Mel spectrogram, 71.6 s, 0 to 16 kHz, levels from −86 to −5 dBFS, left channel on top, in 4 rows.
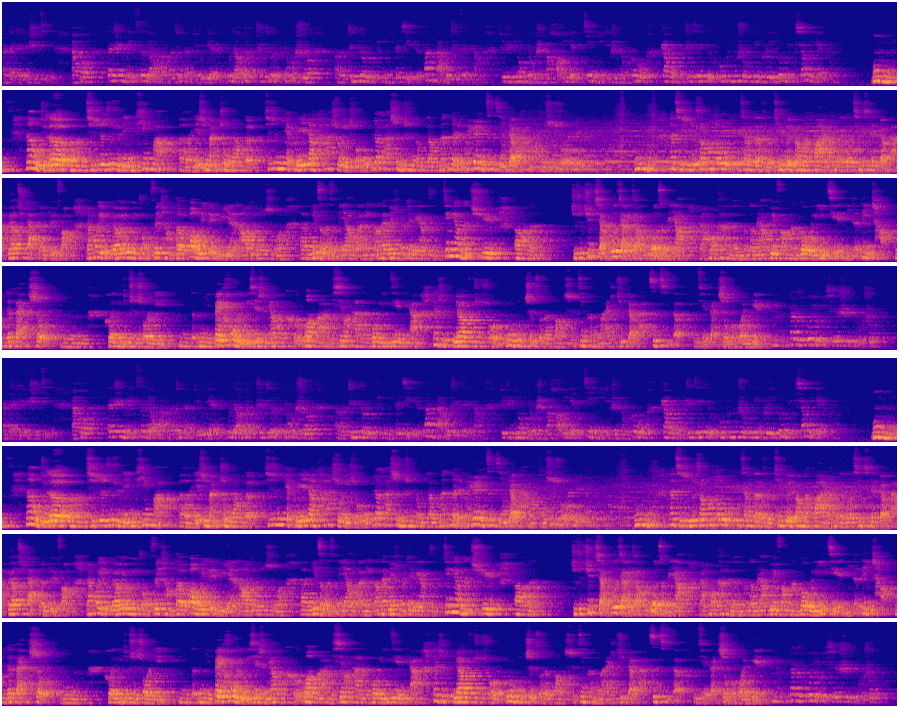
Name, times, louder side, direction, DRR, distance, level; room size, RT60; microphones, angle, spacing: voice 1, 0.0-16.6 28.8-30.0 50.0-50.5 69.0-71.1, equal, 30° left, -9 dB, 1.5 m, -41 dB
voice 2, 17.4-21.1 21.4-22.9 23.2-29.3 30.5-44.3 44.6-46.5 47.2-54.6 54.8-56.9 57.2-67.2 67.5-68.8, right 1 dB, ahead, -13 dB, 0.9 m, -28 dB
sound 1, 27.9-35.5, left 6 dB, 55° left, 0.5 m, -39 dB
5.9 x 2.4 x 2.9 m, 1.5 s
head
